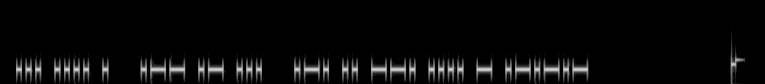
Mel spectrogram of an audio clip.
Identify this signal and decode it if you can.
Morse code, heard as a keyed tone, about 25 wpm, 700 Hz. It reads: SHE WAS RIGHT.
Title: Sentences from Top 1000 Words - Review Part 1 - 25wpm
